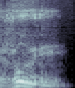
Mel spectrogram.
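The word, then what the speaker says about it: Rolle: Son de Ruhl, Lagrange, que voy a empezar por el de Ruhl, que se escribe Rollie.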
